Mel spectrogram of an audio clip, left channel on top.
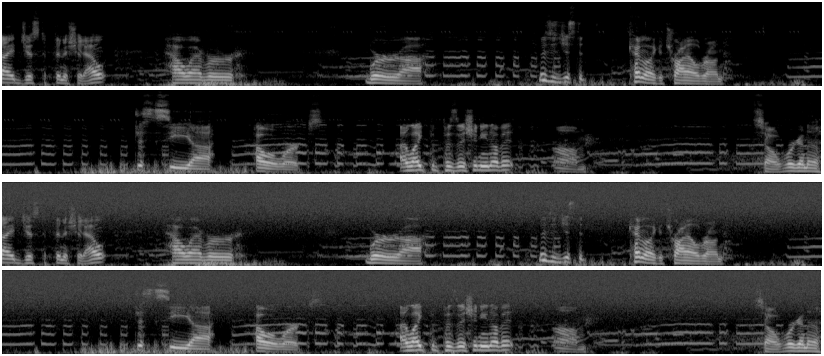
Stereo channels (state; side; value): noise; right; hiss, 5 dB below the sound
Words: just to finish it out. However, this is just kind of like a trial run, just to see how it works. I like the positioning of it, so we're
